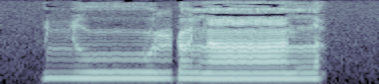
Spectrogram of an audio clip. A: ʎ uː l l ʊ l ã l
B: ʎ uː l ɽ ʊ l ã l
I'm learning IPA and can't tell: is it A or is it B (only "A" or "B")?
B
